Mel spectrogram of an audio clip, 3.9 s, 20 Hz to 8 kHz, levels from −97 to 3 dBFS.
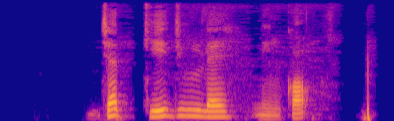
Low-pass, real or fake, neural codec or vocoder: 7.2 kHz; real; none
